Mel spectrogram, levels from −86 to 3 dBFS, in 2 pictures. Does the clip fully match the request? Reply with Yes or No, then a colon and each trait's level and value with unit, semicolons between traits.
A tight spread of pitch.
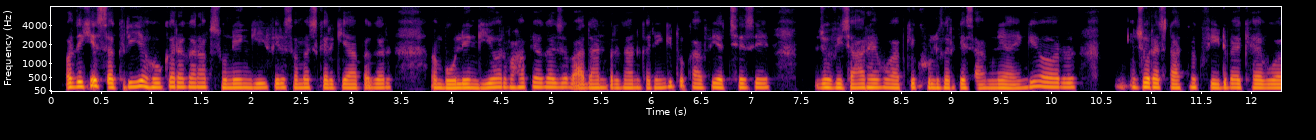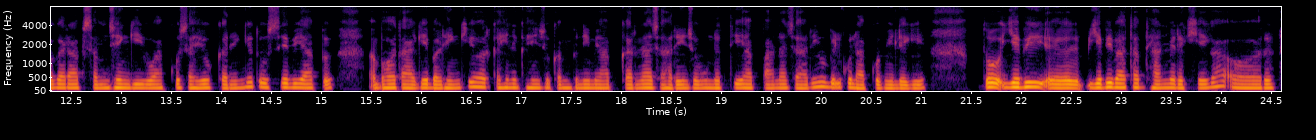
Yes: narrow, 1.9 semitones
